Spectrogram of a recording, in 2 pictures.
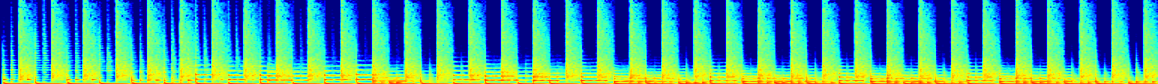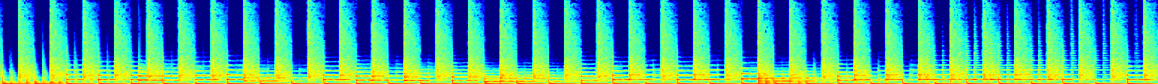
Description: TRANCE MIX

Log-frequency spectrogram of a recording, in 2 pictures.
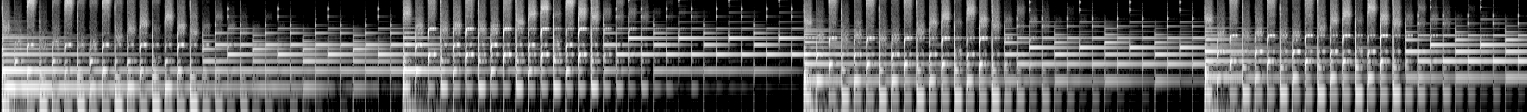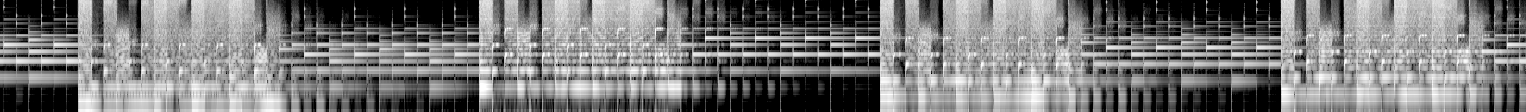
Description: Dance Version

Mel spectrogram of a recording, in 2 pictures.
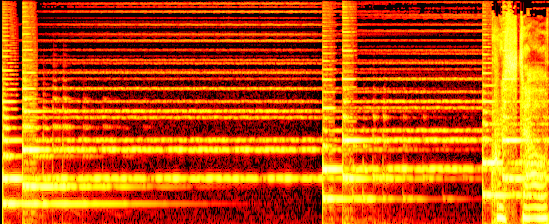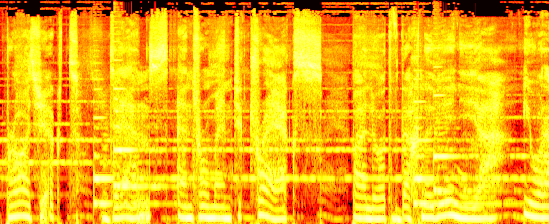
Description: Trance Version

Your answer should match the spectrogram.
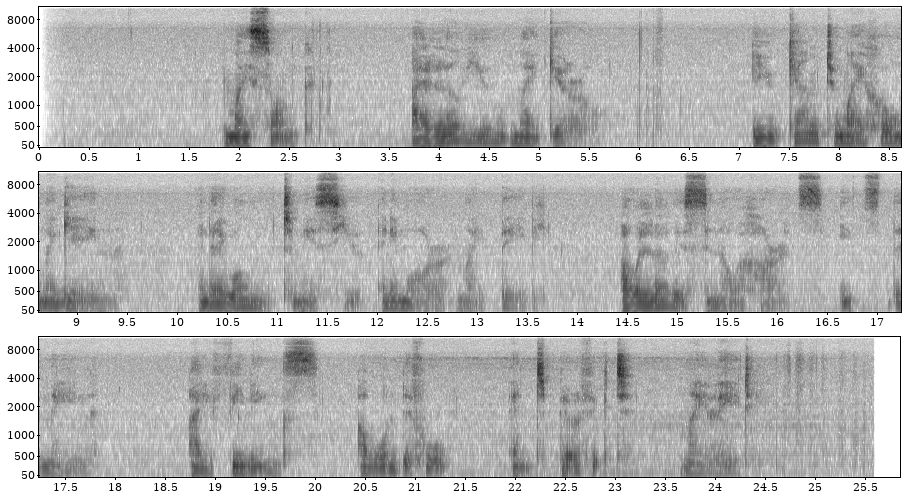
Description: Lyrics Voice Version

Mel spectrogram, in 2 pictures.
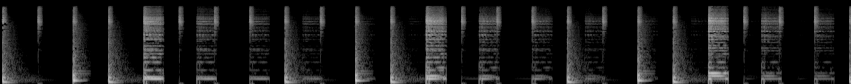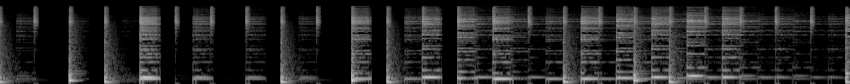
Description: Relaxation music for rest

